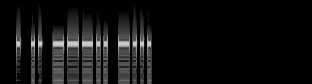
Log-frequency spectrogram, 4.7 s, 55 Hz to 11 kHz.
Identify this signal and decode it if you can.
Morse code, heard as a keyed tone, about 22 wpm, 700 Hz. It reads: EI8B
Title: DXCC-100 Call Signs - 4 Characters - Repeated 3x - 22wpm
